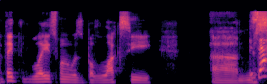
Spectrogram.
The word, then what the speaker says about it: Biloxi: think was I think the latest one was Biloxi um is that how you say it I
